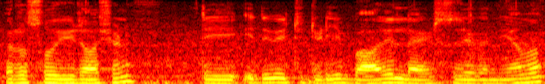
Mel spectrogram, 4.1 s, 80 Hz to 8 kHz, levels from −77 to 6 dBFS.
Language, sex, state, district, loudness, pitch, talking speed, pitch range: Punjabi, male, Punjab, Kapurthala, -15 LUFS, 130 Hz, 175 wpm, 125-145 Hz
